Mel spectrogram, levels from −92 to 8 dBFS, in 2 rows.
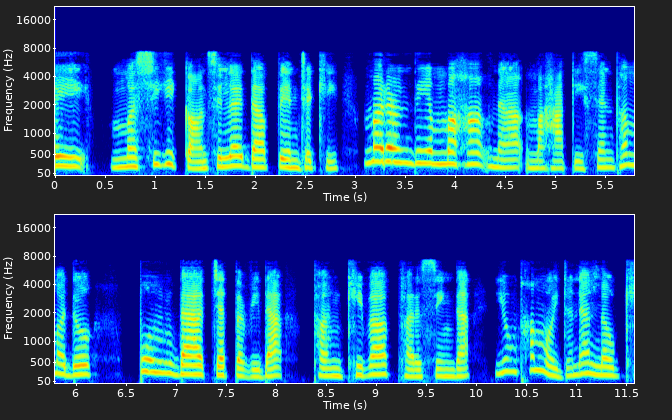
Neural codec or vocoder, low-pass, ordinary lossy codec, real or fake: codec, 16 kHz, 1.1 kbps, Voila-Tokenizer; 7.2 kHz; none; fake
